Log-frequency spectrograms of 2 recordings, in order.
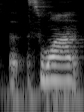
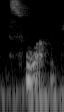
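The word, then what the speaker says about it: Siuan: Ich habe den Namen echt ewig lang falsch ausgesprochen, weil ich meine, der wird ja Siwan geschrieben, also aber Swan gesprochen. Swan.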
